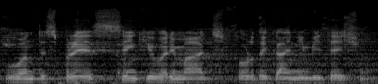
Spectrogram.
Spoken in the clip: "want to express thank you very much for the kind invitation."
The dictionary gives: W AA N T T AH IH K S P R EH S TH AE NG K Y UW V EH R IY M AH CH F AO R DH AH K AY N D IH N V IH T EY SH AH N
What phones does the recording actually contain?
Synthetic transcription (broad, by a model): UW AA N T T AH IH S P R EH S T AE NG K Y UW V EH R IY M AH CH F AO R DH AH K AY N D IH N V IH T EY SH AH N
